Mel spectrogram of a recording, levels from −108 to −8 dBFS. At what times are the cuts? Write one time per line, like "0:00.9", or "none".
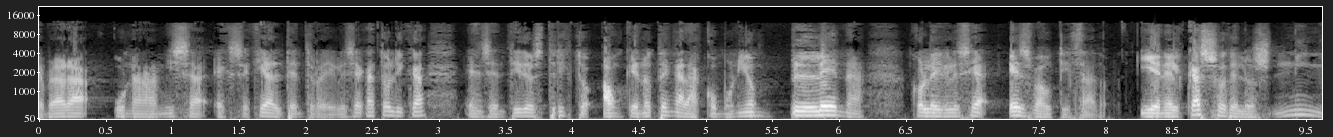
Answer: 0:08.1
